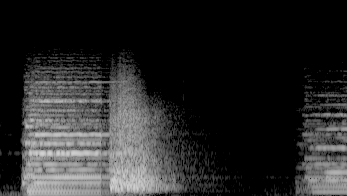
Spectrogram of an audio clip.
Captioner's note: explodes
